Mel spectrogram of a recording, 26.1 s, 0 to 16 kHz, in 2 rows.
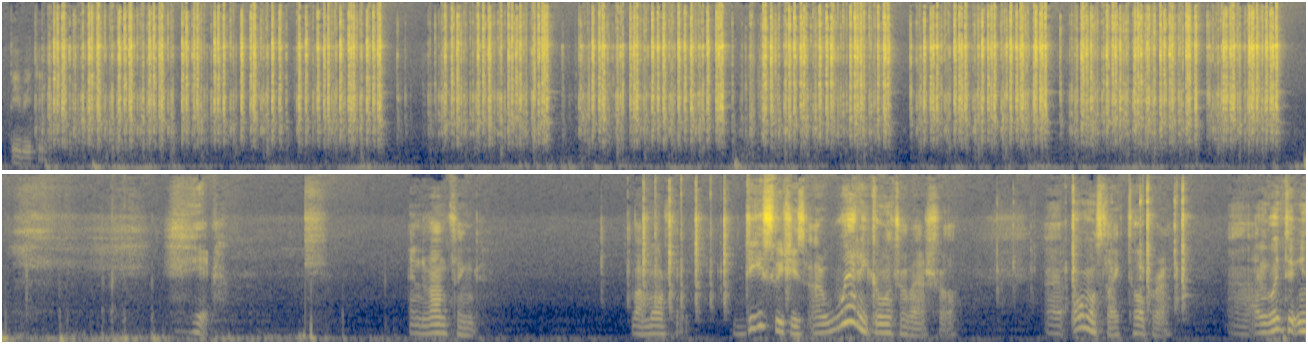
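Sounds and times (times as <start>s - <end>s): fast typing on clicky keyboard: 0.1s - 12.8s, 19.4s - 21.0s, 23.5s - 25.0s.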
